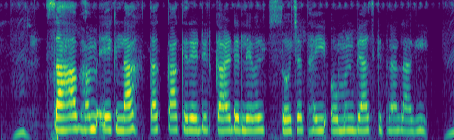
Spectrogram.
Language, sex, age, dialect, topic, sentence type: Bhojpuri, female, 25-30, Western, banking, question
